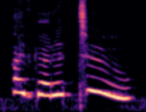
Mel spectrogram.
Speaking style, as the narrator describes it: cried Melissa joyously

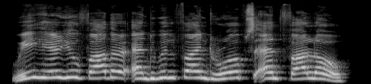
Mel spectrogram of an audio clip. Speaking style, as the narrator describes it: a voice cried in answer

